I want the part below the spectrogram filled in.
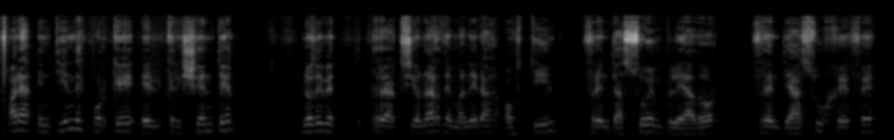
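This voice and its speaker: Argentine pastor teaching a Bible study. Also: male voice, a little high. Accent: Argentine Spanish. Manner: explains with frequent questioning checks to listeners; dramatic shifts in loudness when retelling.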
